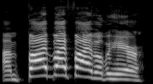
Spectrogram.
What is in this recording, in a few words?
chatter positive; athena; frag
